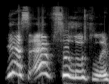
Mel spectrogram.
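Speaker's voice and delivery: high, emphatic yes; eager acceptance. Acted. Basha accepts an invitation to join, eagerly. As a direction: jump at the offer, pitched high.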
